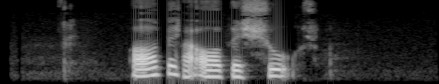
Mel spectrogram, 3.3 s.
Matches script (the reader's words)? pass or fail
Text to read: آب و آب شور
pass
